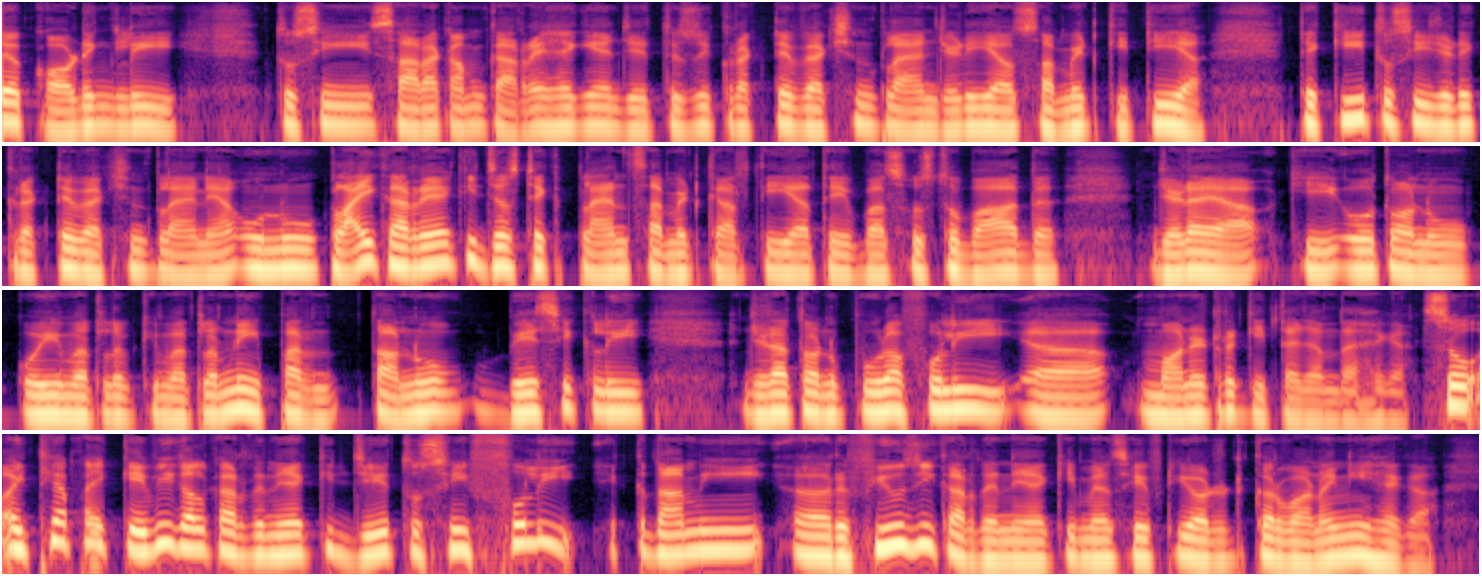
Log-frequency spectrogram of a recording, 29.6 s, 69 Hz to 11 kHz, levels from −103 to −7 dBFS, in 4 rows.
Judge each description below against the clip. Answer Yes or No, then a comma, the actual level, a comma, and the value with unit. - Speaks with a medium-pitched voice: No, low, 125 Hz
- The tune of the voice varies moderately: Yes, average, 3.6 semitones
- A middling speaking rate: No, fast, 185 wpm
